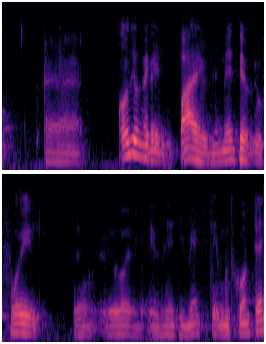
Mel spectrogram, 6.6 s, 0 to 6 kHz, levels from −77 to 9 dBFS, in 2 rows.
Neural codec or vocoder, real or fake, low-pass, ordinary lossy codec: codec, 24 kHz, 1.5 kbps, HILCodec; fake; 5.4 kHz; none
